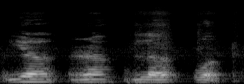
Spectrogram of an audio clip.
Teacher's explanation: यर लव यांच उच्चार स्थान हे स्पर्श व्यंजने आणि उष्मे यांच्या मधल आहे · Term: अंतस्थ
